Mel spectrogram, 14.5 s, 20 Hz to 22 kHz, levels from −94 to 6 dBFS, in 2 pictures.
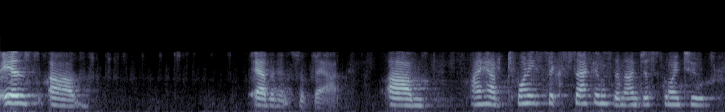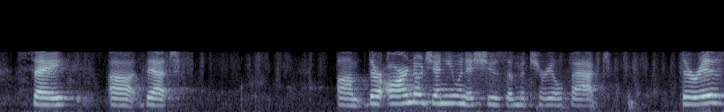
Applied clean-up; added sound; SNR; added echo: neural separator model SepFormer DNS4.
